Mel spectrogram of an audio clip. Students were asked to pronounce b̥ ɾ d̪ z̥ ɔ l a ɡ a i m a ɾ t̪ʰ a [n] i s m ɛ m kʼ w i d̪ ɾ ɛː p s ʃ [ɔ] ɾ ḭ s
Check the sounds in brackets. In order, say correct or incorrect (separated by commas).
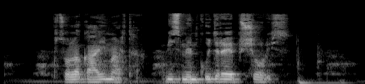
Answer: incorrect, correct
